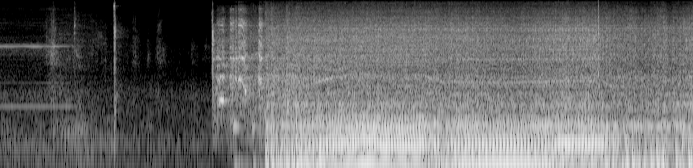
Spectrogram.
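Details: Triumph Bonneville twin after the right-side spark plug problem was fixed: quiet two seconds, then fires and settles into a steady, even idle with both cylinders pulling cleanly; spark plug issue confirmed as the cause.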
